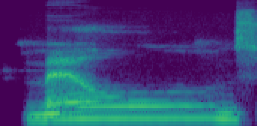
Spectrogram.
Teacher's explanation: bibir saya buka, saya datarkan, lalu lama-lama bibirnya saya kerucutkan karena setelahnya adalah huruf tebal. Mansura. Ya, ini cara membacanya. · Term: ikhfa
